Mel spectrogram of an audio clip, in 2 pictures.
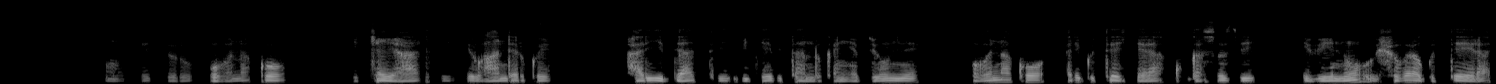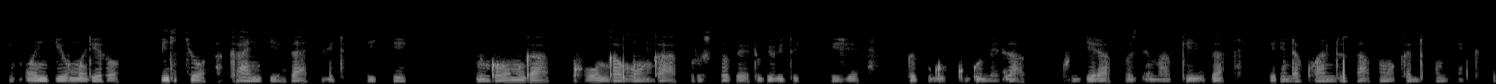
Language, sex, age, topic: Kinyarwanda, female, 18-24, health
